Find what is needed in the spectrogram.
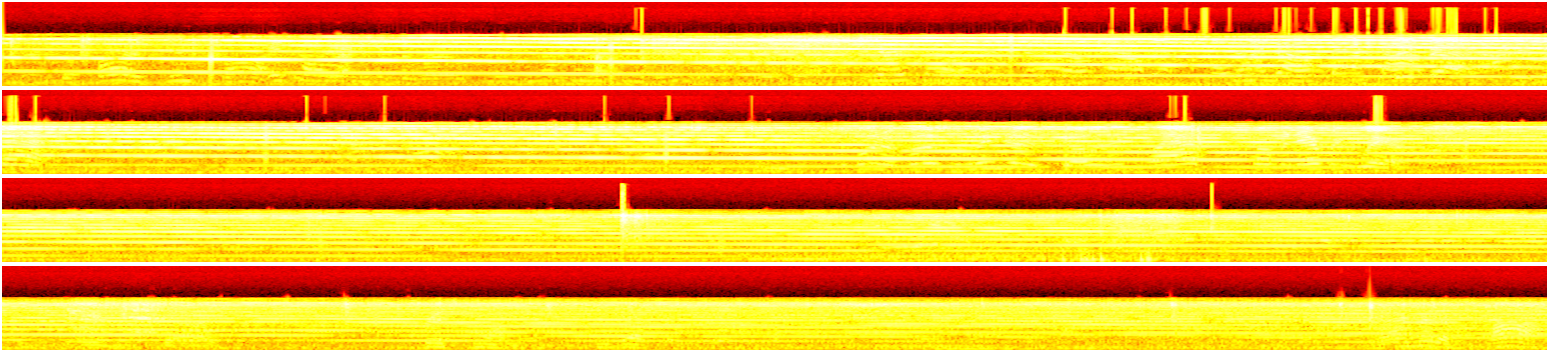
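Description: Fire engine siren winding down, one long tone whose pitch falls slowly and steadily throughout. This is the coast-down of a mechanical siren. It is loudest in the first several seconds and then eases off.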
